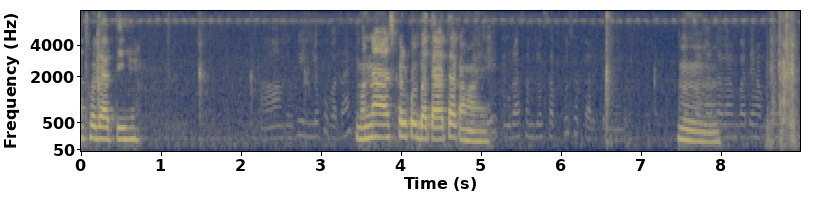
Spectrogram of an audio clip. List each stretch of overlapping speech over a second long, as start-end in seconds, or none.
3.5-5.1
